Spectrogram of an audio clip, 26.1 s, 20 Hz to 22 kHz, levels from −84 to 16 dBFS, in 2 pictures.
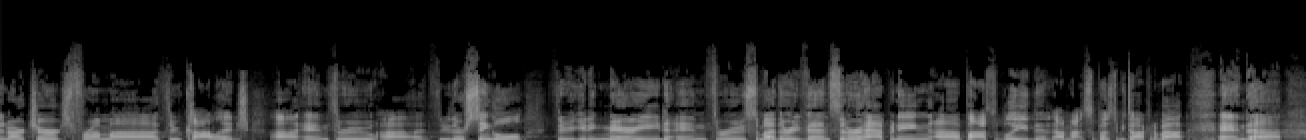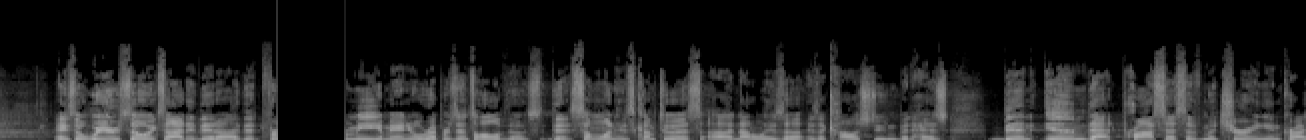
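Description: At 15.83 s the player drains its store of downloaded audio and has to wait for more data to arrive, a rebuffering stall. The sound drops abruptly into silence and stays there until 16.51 s, then carries on from exactly the point where it broke off, with nothing skipped or repeated. The only cost is time: the gap inserts about 0.68 s of dead air, stretching the playback by that amount.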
